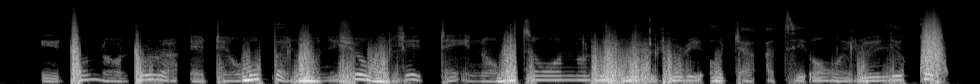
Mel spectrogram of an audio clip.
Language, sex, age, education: Yoruba, female, 30-45, tertiary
